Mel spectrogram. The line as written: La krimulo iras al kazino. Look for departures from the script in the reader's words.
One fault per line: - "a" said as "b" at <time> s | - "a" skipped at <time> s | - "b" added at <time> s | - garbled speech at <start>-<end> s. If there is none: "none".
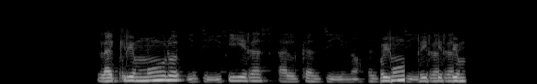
- garbled speech at 1.9-2.3 s
- garbled speech at 3.7-4.7 s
